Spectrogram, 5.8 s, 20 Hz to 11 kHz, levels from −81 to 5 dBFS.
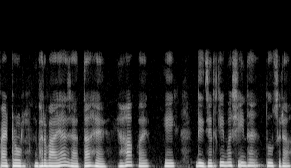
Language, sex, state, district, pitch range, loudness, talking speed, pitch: Hindi, female, Goa, North and South Goa, 180-195 Hz, -12 LUFS, 135 wpm, 185 Hz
